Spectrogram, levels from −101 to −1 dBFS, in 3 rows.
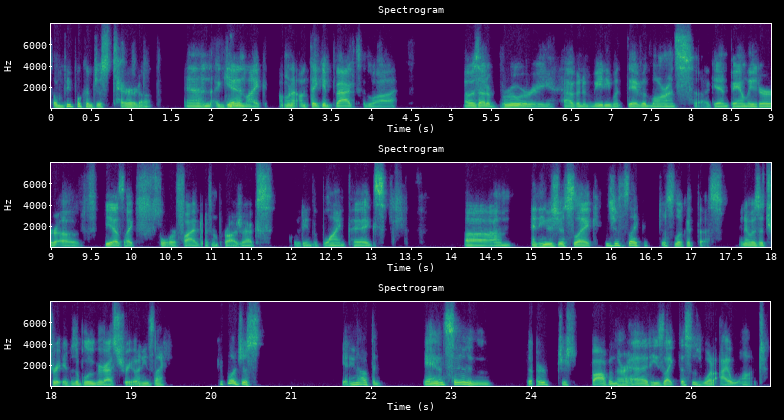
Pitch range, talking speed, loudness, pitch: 90-125 Hz, 200 wpm, -28 LUFS, 105 Hz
